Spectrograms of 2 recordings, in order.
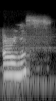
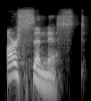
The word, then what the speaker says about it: arsonist: the word first and remember it's three syllables arsonist arsonist and make sure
